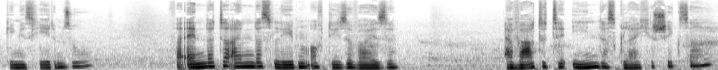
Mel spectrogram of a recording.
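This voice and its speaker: A woman narrating a literary radio drama as a composed, measured storyteller. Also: deep voice, dark tone, slight background noise. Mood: composed, reflective.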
